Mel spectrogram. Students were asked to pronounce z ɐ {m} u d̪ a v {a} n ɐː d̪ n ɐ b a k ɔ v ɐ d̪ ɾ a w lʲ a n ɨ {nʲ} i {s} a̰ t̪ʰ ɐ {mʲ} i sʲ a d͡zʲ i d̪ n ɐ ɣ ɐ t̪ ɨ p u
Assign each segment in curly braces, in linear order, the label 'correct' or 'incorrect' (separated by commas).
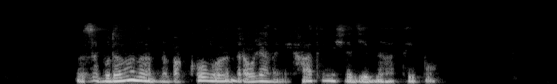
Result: incorrect, correct, incorrect, incorrect, correct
